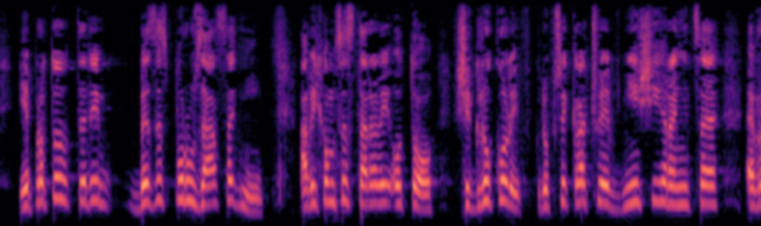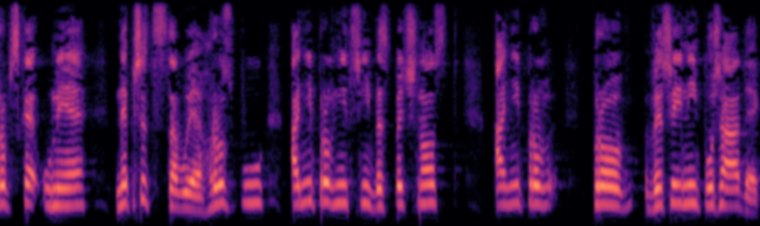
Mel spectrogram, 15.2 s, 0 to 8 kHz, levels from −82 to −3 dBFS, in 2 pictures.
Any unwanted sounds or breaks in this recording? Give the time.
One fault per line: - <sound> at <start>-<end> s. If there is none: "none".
none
